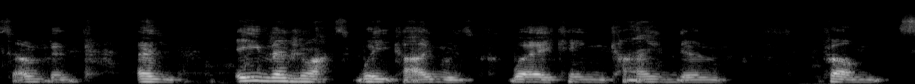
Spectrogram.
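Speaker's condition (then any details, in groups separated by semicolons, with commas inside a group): Cerebral palsy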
